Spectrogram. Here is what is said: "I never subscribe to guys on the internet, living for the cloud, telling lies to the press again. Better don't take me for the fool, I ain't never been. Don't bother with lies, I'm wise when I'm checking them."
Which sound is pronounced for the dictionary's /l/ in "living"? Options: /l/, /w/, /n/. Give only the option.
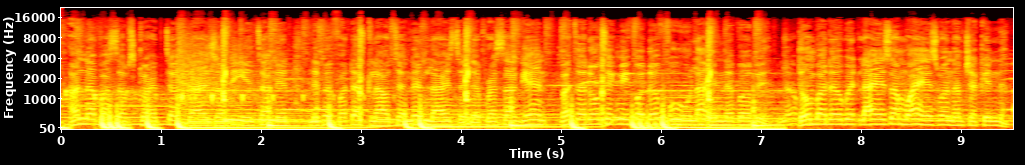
/n/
